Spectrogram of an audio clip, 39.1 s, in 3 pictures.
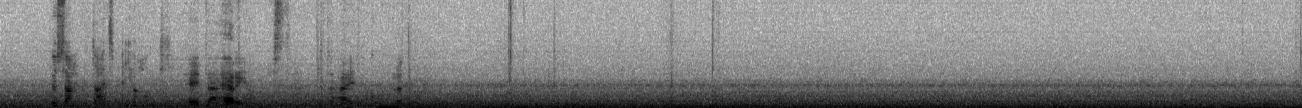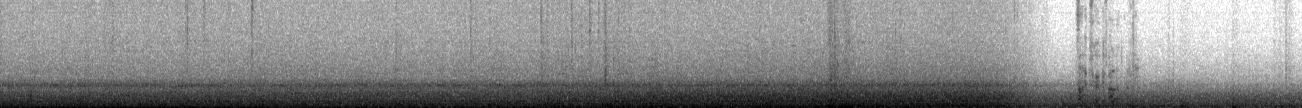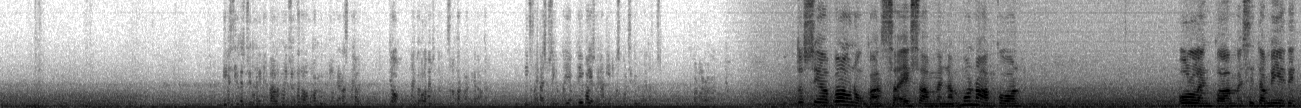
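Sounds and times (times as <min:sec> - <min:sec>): diesel engine droning: 0:00.0 - 0:39.0
road and tyre noise: 0:00.0 - 0:39.0
man talking: 0:01.8 - 0:04.2.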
